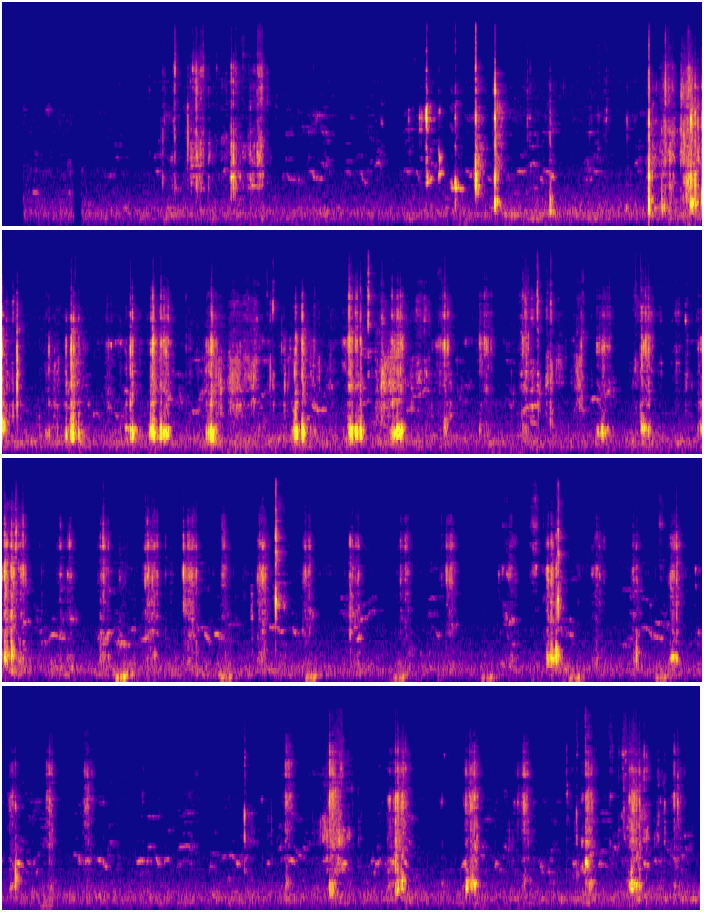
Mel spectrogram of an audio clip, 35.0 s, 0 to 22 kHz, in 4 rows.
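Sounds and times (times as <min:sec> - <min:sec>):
chewing hard ice: 0:01.8 - 0:03.5, 0:04.6 - 0:34.9.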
